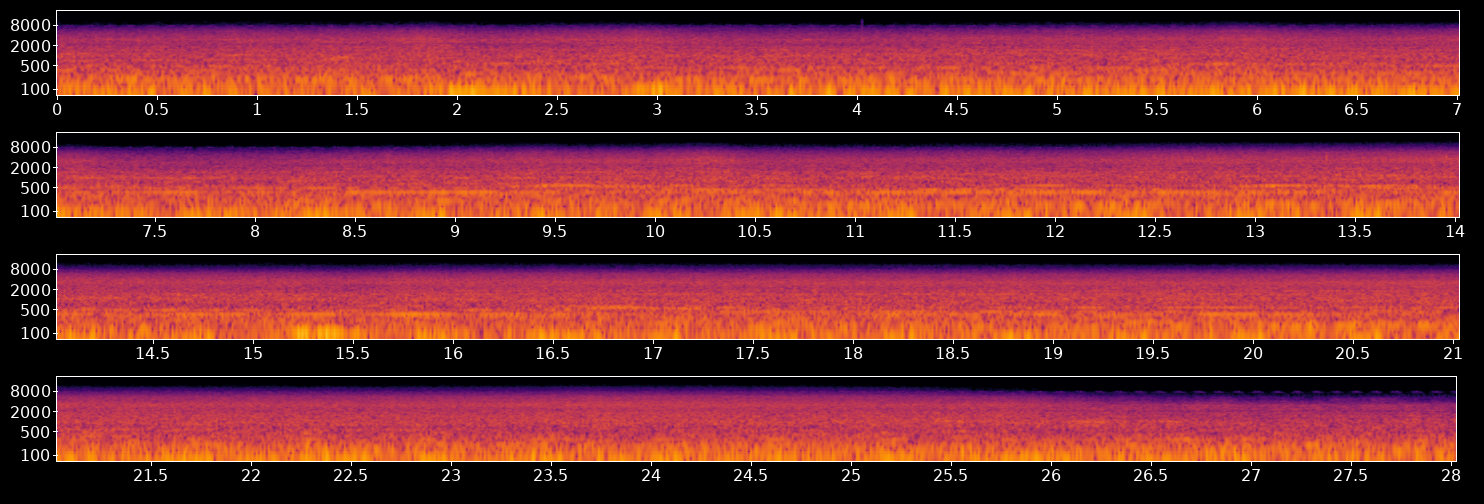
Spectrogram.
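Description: Music from the Bellagio fountain show's loudspeakers, faint under the hiss of the fountain's water jets and a heavy, uneven low rumble.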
